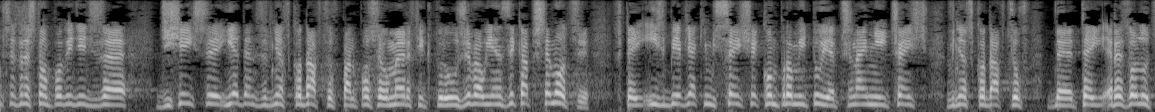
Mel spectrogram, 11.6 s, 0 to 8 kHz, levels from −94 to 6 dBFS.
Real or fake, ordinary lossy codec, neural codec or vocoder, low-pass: real; none; none; none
